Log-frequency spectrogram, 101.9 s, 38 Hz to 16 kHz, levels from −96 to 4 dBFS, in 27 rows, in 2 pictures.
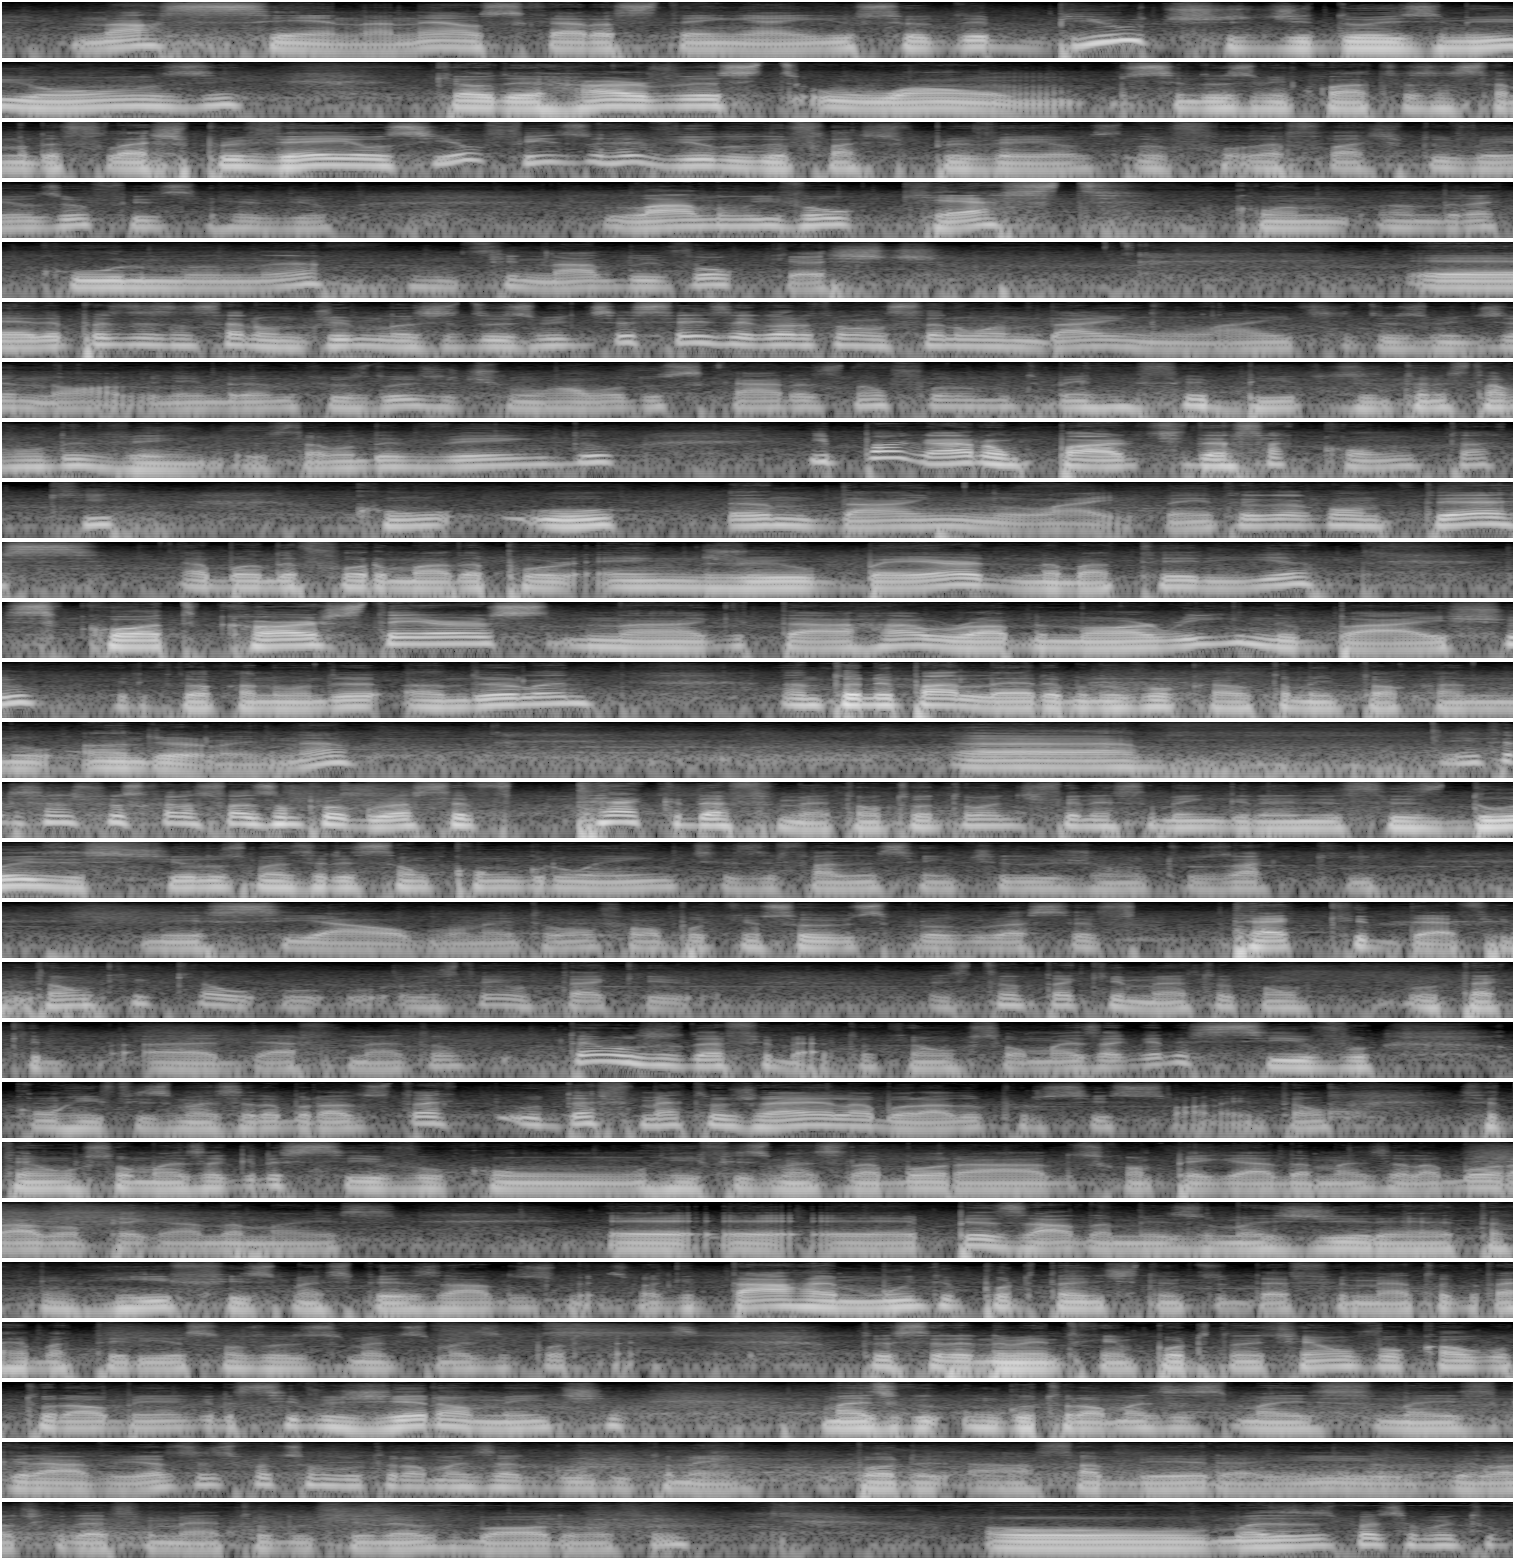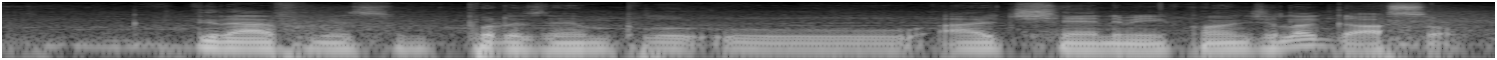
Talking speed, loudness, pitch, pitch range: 200 wpm, -25 LUFS, 115 Hz, 105-135 Hz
